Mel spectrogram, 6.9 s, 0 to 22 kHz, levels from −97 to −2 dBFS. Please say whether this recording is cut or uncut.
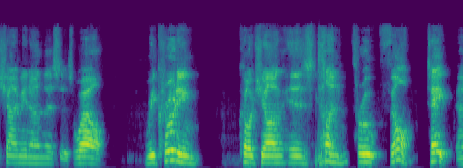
cut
